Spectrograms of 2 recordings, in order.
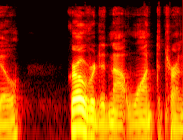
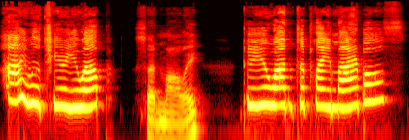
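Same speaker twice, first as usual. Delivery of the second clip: put-on cheerful little girl; 5 dB louder than usual. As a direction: coax a sad friend into playing. Molly voiced, cheering Grover up.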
